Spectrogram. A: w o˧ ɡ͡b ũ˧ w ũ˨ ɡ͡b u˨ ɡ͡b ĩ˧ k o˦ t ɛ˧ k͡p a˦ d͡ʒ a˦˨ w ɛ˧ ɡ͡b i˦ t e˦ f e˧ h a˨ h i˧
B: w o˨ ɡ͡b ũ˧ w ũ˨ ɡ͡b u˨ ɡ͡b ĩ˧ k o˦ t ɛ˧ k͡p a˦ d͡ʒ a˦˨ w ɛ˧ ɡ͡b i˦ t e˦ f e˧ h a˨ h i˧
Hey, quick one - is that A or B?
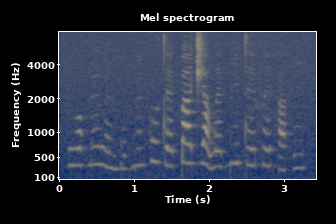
A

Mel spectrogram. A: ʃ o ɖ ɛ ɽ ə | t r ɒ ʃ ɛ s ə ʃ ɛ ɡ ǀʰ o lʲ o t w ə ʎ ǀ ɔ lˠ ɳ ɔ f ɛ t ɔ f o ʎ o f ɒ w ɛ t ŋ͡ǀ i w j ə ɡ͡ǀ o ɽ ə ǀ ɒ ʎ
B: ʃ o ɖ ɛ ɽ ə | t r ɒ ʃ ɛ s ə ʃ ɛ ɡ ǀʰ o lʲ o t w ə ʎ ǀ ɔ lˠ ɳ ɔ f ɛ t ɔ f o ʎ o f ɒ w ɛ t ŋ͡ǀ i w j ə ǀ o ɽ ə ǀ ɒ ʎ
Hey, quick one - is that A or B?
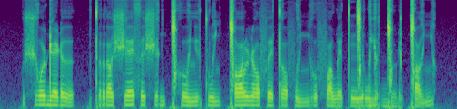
A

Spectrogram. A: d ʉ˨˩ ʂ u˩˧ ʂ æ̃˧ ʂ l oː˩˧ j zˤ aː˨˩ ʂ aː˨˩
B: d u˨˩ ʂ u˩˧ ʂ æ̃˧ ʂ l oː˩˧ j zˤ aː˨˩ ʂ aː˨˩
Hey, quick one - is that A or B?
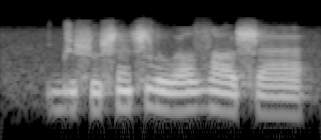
A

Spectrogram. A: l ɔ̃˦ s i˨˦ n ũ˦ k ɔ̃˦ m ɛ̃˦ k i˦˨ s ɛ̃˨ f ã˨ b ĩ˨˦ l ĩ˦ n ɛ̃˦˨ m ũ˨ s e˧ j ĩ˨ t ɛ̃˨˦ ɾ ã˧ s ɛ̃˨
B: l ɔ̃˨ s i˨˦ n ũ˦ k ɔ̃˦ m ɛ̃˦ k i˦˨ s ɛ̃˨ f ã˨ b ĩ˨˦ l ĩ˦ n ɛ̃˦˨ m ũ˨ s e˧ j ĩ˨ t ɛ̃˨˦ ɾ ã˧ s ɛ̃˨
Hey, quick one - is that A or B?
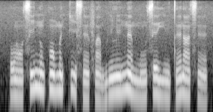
B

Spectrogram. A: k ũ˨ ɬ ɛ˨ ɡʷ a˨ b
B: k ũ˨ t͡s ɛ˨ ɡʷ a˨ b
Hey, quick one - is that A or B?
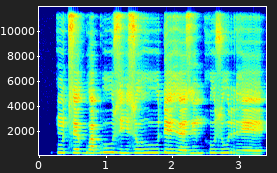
B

